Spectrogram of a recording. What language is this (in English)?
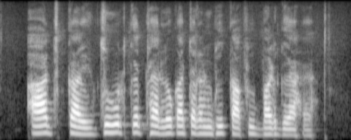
Hindi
